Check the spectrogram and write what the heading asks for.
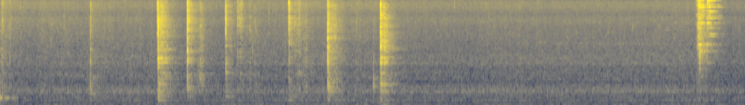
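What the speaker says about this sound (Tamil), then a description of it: "அடுப்பை சிம் பண்ணிகிட்டே வதக்குங்க" Mint, coriander and curry leaves are sautéed over a low flame, with a soft, faint sizzle beneath a handful of sharp scraping strokes of a spatula against the pan, bunched together and then one more near the end.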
